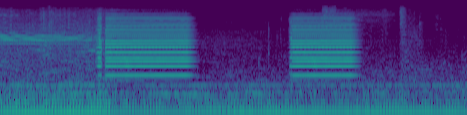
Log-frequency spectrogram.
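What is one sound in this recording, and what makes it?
A car horn honks twice.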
